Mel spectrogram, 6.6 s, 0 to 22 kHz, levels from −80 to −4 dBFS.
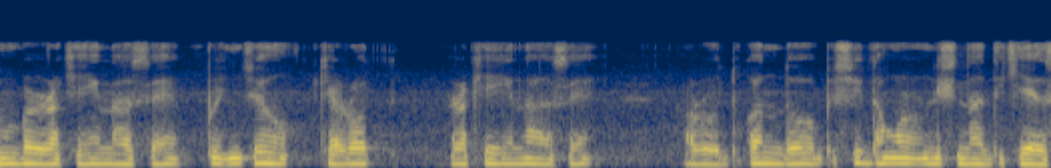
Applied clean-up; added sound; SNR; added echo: none; none; none; none.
